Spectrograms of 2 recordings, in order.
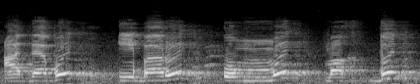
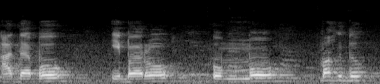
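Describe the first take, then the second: First: Each word ends with a final n sound. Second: Each word ends on a vowel, no n. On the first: "തെന്മീളം ഇട്ടാൽ" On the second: "തെന്മീളം ഇല്ലാതെ ഒറ്റ നമ്മിട്ടെടുത്താലോ"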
